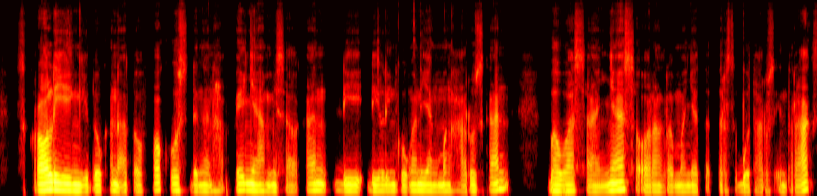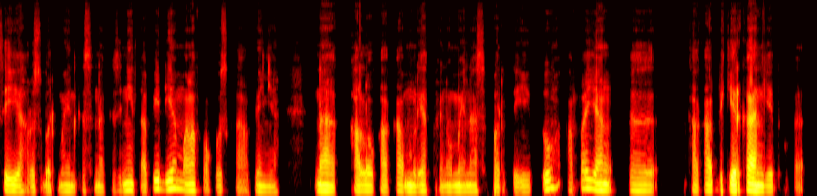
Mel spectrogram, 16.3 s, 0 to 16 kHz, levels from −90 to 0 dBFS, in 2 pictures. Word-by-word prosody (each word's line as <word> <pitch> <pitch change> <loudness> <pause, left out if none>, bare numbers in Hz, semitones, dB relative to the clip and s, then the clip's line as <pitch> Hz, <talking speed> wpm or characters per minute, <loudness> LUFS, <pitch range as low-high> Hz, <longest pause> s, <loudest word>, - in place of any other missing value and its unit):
scrolling 125 -1 +8
gitu 110 0 0
kan 120 +2 -1
atau 115 0 -4
fokus 125 -2 -2
dengan 110 -1 -2
HP-nya, 120 +1 +1
misalkan 115 +2 -2
di 115 -3 -1
di 115 -3 -1
lingkungan 115 +1 0
yang 115 -1 +1
mengharuskan 115 +5 -2 0.4
bahwasanya 115 +2 +2
seorang 110 -6 -3
remaja 105 +1 -4
t - - -14
tersebut 110 0 -6
harus 105 +1 -12
interaksi, 115 +3 -1
harus 100 -1 -8
bermain 110 -1 -5
ke - - -18
sana 105 0 -7
ke - - -21
sini 130 +2 +1
tapi 155 - -2
dia 155 +2 +4
malah 125 -3 +2
fokus - - -11
ke - - -18
HP-nya. 100 -3 -5 0.4
Nah, 110 -1 +5 0.2
kalau 110 0 +1
Kakak 105 +2 -5
melihat 110 +1 0
fenomena 105 +1 -2
seperti 100 -1 -8
itu, 155 +4 -1
apa 160 0 -3
yang, 130 -4 +4 0.2
eee, 115 -1 -1 0.4
Kakak - - -3
pikirkan 115 -1 +6
gitu, 105 - -4
Kak? - - -16
115 Hz, 170 wpm, -24 LUFS, 110-120 Hz, 0.4 s, scrolling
